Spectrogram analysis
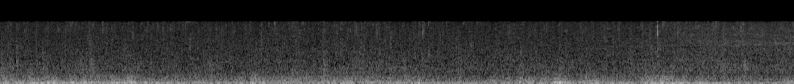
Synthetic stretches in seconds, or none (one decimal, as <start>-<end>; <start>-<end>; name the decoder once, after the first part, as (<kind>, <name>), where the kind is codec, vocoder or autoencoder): none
